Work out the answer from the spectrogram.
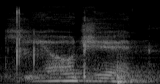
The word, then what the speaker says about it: Kyojin: And then anytime I'm there, I'm just trying to be like, Shane, it's pronounced Kyojin.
